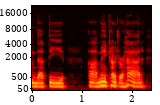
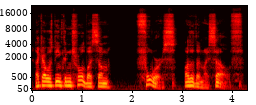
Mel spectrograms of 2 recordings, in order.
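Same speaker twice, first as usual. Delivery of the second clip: low, measured storyteller's voice reading a horror tale; creepypasta narration; 5 semitones lower, 4 dB quieter than usual. A narrator's reading. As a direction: read it darkly, keeping the listener uneasy.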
